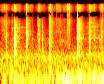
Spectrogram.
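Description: Tarot cards being shuffled by hand: a quick, irregular run of soft clicks, several a second.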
